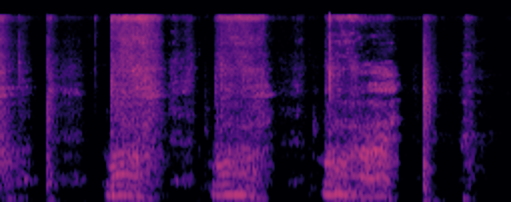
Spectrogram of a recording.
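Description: A man grunts and groans with effort.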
